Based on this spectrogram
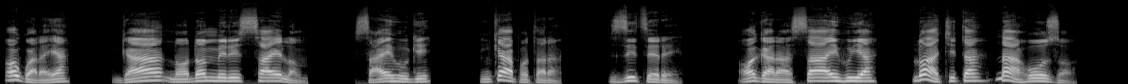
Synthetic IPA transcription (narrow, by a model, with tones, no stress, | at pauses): ɔ˦ɡʷa˨ɾa˨ja˦ | ɡaː˨a˦nɔ˨dɔ˦m̩˦mi˦ɾi˦sa˦ɪ˦lɔ̰˨m̩˨ | sa˨˦ɪ˦ɦʊ˦ɡɪ˦ | ŋ̩˨ke˦a˨pʊ˨ta˨ɾa̰˨ | zi˦te˨ɾḛ˨ | ɔ˦ɡa˨ɾa˨sa˦ɪ˦ɦʊ˦ja˦ | lʊ˦a˨t͡ʃɪ˦ta˦na˦˨ɦʊ˦ʊ˦zɔ̰˨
